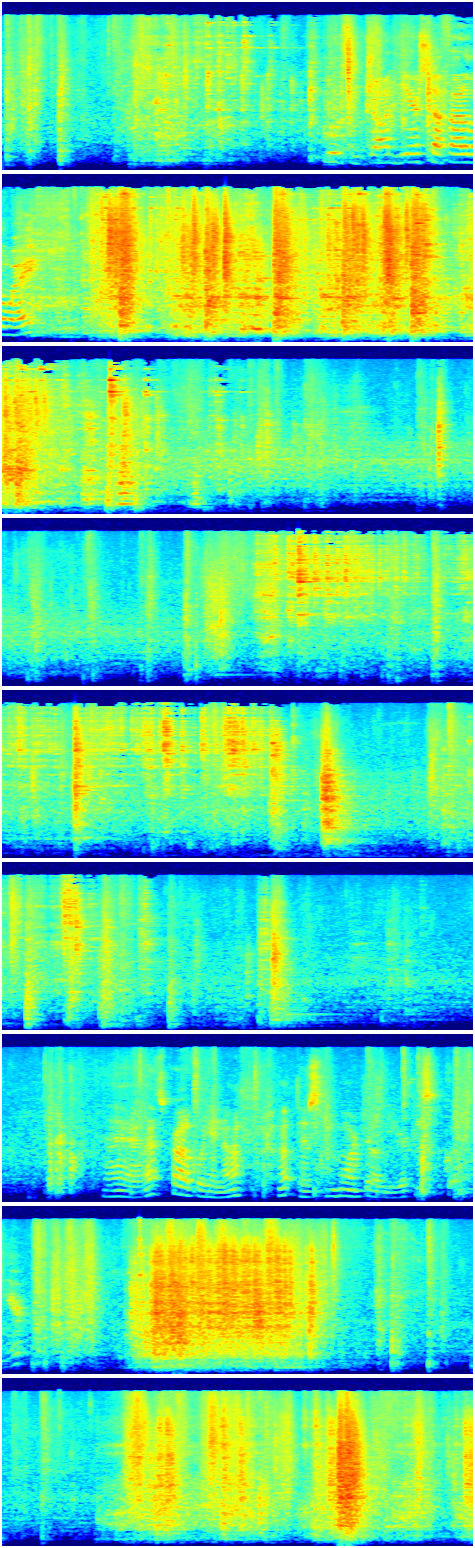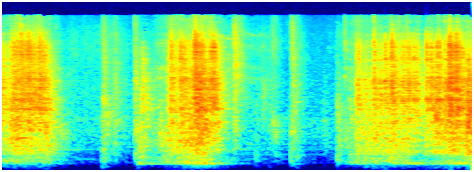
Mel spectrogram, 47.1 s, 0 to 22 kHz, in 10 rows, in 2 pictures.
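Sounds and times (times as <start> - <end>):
metal tools clanking and rattling: 1.2 - 12.3, 16.6 - 22.4, 23.3 - 25.2, 34.2 - 36.3, 38.9 - 43.1, 43.7 - 44.9, 45.8 - 47.0.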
